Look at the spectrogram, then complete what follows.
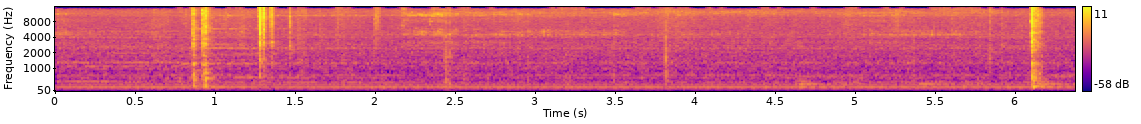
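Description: Hose-fed industrial steam iron being pressed over a fur coat's lining on a worktable: a steady low hum, with two sharp knocks about a second in and a louder knock near the end as the iron is handled and set down.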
